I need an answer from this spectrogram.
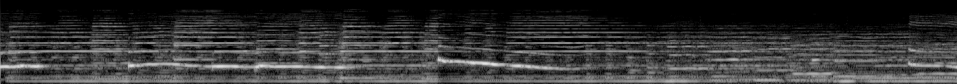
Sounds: Bow-wow, Howl, pets, Animal, Dog, Music

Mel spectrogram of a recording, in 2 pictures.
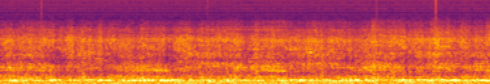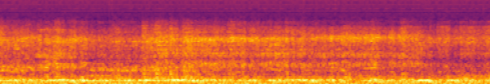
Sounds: Music

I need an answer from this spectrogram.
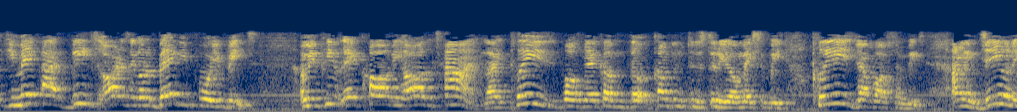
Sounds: Speech

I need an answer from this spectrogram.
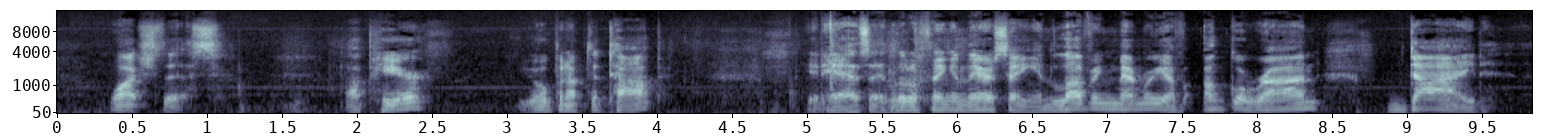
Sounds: Speech

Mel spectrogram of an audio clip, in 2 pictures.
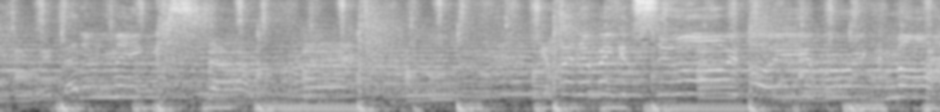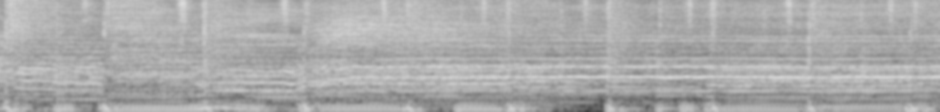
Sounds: Music of Asia, Music, Singing

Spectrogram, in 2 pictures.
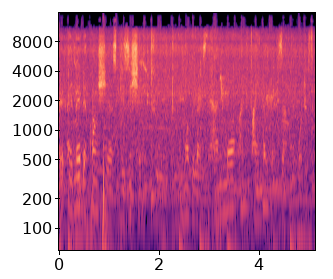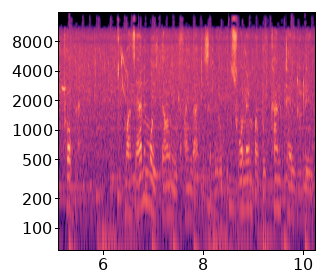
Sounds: Music, Speech

